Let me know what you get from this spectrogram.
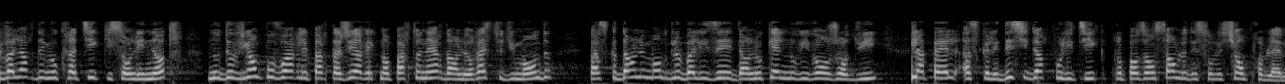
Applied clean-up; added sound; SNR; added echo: none; none; none; none.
